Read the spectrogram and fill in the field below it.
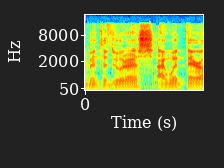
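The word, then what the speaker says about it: Durrës: but I've been to I always mispronounce this durus duras duras I've been to duras I went there like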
